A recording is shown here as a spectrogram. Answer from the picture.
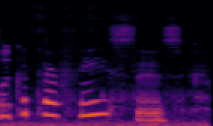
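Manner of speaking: normal talking voice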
